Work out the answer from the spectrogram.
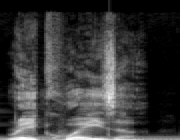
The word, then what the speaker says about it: Rayquaza: I know it's spelled Rayquaza, but it's without a doubt 100% pronounced Rayquaza, like Ray and Quasar.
